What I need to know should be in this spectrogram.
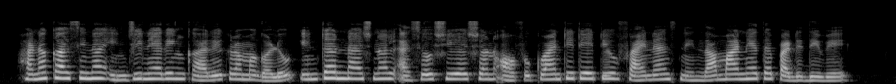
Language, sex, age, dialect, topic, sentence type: Kannada, female, 25-30, Coastal/Dakshin, banking, statement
